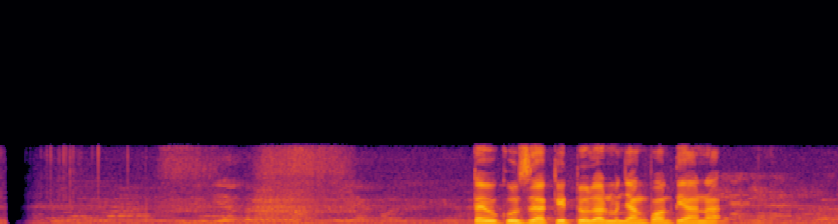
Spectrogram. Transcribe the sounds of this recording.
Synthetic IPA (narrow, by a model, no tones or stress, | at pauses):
t̪eukuza̤kid̪̥o̤lanməɲaŋpɔnt̪ianaʔ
